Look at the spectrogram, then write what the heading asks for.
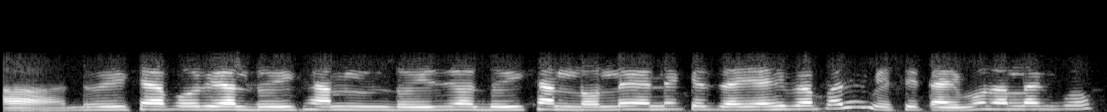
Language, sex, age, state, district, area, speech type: Assamese, female, 60+, Assam, Goalpara, rural, conversation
